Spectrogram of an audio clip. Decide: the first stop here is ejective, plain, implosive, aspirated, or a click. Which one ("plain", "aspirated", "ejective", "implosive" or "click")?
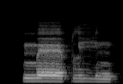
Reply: plain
